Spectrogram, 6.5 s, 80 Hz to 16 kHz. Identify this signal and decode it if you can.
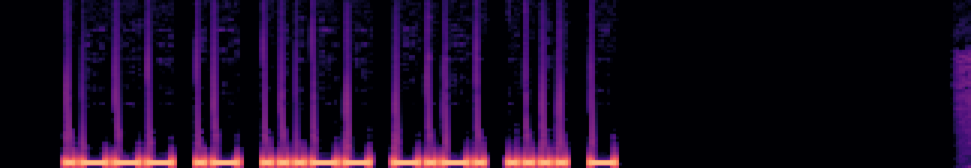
Morse code, heard as a keyed tone, about 22 wpm, 700 Hz. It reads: JA3CHT
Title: DXCC-100 Call Signs - 6 Characters - Repeated 3x - 22wpm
